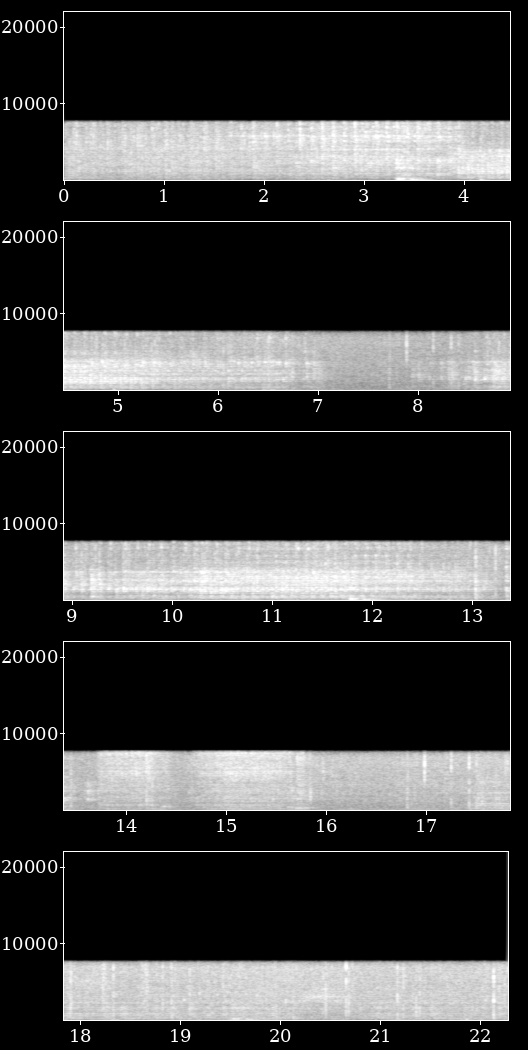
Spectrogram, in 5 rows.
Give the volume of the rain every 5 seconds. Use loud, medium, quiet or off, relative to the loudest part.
loud, medium, medium, loud, loud.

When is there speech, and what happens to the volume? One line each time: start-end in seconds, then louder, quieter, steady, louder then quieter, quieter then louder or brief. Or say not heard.
not heard.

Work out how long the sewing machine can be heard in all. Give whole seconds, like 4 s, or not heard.
21 s.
